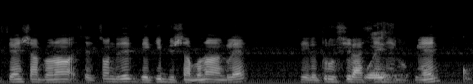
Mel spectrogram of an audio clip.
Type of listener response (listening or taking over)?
listening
